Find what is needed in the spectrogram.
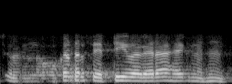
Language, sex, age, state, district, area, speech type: Hindi, male, 18-30, Uttar Pradesh, Mirzapur, rural, conversation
